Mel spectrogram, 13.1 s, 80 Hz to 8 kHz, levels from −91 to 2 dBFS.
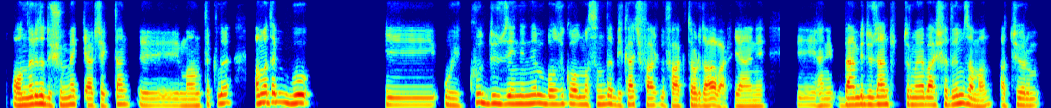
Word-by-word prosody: onları 145 Hz, +4 st, +4 dB
da 165 Hz, -2 st, +5 dB
düşünmek 145 Hz, +3 st, -1 dB
gerçekten, 135 Hz, +3 st, -2 dB
eee, 130 Hz, -1 st, -5 dB
mantıklı 130 Hz, +8 st, -2 dB, 0.3 s
ama 190 Hz, +4 st, +5 dB
tabii 195 Hz, 0 st, +2 dB
bu, 180 Hz, +1 st, +6 dB, 0.9 s
iii, 140 Hz, 0 st, -4 dB
uyku 150 Hz, +6 st, -1 dB
düzeninin 165 Hz, +1 st, +2 dB
bozuk 160 Hz, +1 st, -1 dB
olmasında 155 Hz, 0 st, 0 dB
birkaç 150 Hz, +3 st, -1 dB
farklı 140 Hz, 0 st, -1 dB
faktör 125 Hz, +2 st, -1 dB
daha 130 Hz, +2 st, +4 dB
var. 100 Hz, 0 st, -3 dB
Yani, 120 Hz, 0 st, -2 dB, 0.4 s
eee, 140 Hz, -1 st, -8 dB
hani, 130 Hz, +1 st, -5 dB
ben 140 Hz, +2 st, +3 dB
bir 155 Hz, -, +1 dB
düzen 155 Hz, +1 st, +3 dB
tutturmaya 150 Hz, -2 st, -1 dB
başladığım 150 Hz, +3 st, +2 dB
zaman, 140 Hz, -2 st, -1 dB
atıyorum, 130 Hz, 0 st, -3 dB
145 Hz, 130 wpm, -19 LUFS, 130-155 Hz, 0.9 s, bu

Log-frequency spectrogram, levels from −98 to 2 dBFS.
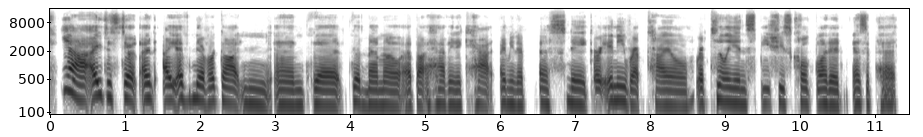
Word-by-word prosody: Yeah, 270 Hz, -11 st, +7 dB
I 220 Hz, +2 st, +6 dB
just 210 Hz, -4 st, -2 dB
don't 195 Hz, -5 st, +4 dB
I 200 Hz, +1 st, +4 dB
d -, -, -14 dB
I 185 Hz, -, +5 dB
have 190 Hz, -2 st, +1 dB
never 175 Hz, -3 st, +2 dB
gotten, 160 Hz, -4 st, 0 dB
um, 145 Hz, -1 st, -2 dB
the 145 Hz, -2 st, +3 dB
the 165 Hz, -2 st, +1 dB
memo 145 Hz, -1 st, 0 dB
about 145 Hz, 0 st, -1 dB
having 150 Hz, -2 st, -3 dB
a 145 Hz, -, -3 dB
cat 145 Hz, +1 st, -3 dB
I 165 Hz, -, -1 dB
mean, 155 Hz, -2 st, -4 dB
a 140 Hz, -, -3 dB, 0.2 s
a 155 Hz, -2 st, -1 dB
snake 155 Hz, -2 st, -2 dB
or 155 Hz, -, +2 dB
any 180 Hz, +1 st, 0 dB
reptile 145 Hz, -2 st, -2 dB
reptilian 165 Hz, -2 st, -1 dB
species, 155 Hz, 0 st, -3 dB
cold-blooded, 155 Hz, -2 st, -1 dB, 0.2 s
as 155 Hz, -1 st, -2 dB
a -, -, -7 dB
pet. 75 Hz, -10 st, -5 dB
155 Hz, 170 wpm, -23 LUFS, 145-170 Hz, 0.2 s, Yeah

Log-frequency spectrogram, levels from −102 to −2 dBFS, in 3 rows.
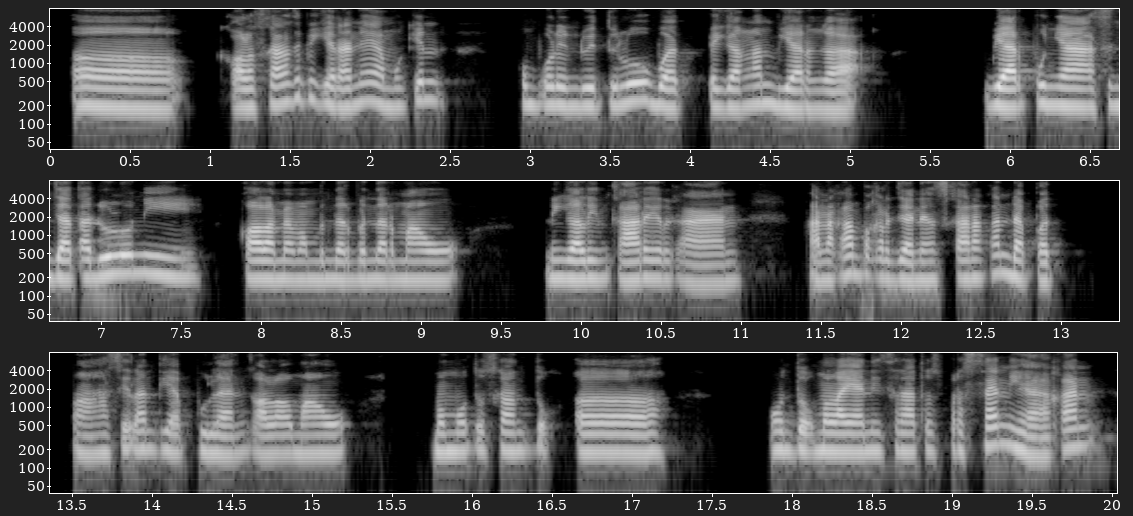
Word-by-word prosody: eee, 185 Hz, -2 st, +2 dB, 0.3 s
kalau 190 Hz, -, +1 dB
sekarang 215 Hz, +6 st, +1 dB
sih 260 Hz, -, -13 dB
pikirannya 220 Hz, -1 st, 0 dB
ya -, -, -1 dB
mungkin 240 Hz, +6 st, -5 dB, 0.5 s
kumpulin 205 Hz, -1 st, -2 dB
duit 195 Hz, 0 st, -1 dB
dulu 230 Hz, +3 st, +2 dB
buat 190 Hz, -3 st, +3 dB, 0.2 s
pegangan 190 Hz, +3 st, -1 dB
biar 185 Hz, -2 st, +2 dB
nggak 175 Hz, -1 st, +2 dB, 0.8 s
biar 195 Hz, -2 st, +7 dB
punya 200 Hz, -3 st, +5 dB
senjata 200 Hz, 0 st, +2 dB
dulu 230 Hz, +3 st, +4 dB
nih. 215 Hz, -4 st, -3 dB, 0.2 s
Kalau 195 Hz, 0 st, +6 dB
memang 185 Hz, -1 st, -2 dB
benar-benar 185 Hz, 0 st, -2 dB
mau 185 Hz, 0 st, -1 dB, 0.5 s
ninggalin 195 Hz, -1 st, +2 dB
karir 185 Hz, +1 st, +3 dB
kan, 165 Hz, +1 st, 0 dB, 0.4 s
karena 185 Hz, -, +2 dB
kan 230 Hz, +1 st, +3 dB
pekerjaan 190 Hz, -4 st, 0 dB
yang 185 Hz, -, -3 dB
sekarang 195 Hz, +1 st, +1 dB
kan 240 Hz, 0 st, -1 dB
dapat 180 Hz, -2 st, +1 dB, 0.6 s
penghasilan 180 Hz, +3 st, -3 dB
tiap 195 Hz, -, -4 dB
bulan 175 Hz, -2 st, -2 dB
kalau 175 Hz, 0 st, 0 dB
mau 175 Hz, 0 st, -1 dB, 0.6 s
memutuskan 190 Hz, +1 st, -3 dB
untuk, -, -, -8 dB
eee, 180 Hz, 0 st, +2 dB, 0.7 s
untuk 195 Hz, -2 st, -2 dB
melayani 185 Hz, 0 st, +3 dB
100% 195 Hz, +5 st, -2 dB
ya 165 Hz, -6 st, +1 dB
kan 225 Hz, +6 st, +1 dB
190 Hz, 140 wpm, -25 LUFS, 185-205 Hz, 0.8 s, biar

